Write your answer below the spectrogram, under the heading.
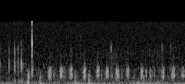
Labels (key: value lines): label: biophony, grazing
recorder: SoundTrap 300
